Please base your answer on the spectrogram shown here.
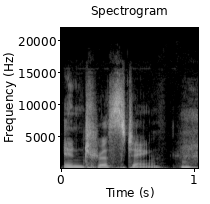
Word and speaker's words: interesting: Then I said, so far, it's really interesting. And this, again, looks like it should be 4 syllables, but we say it as 3.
